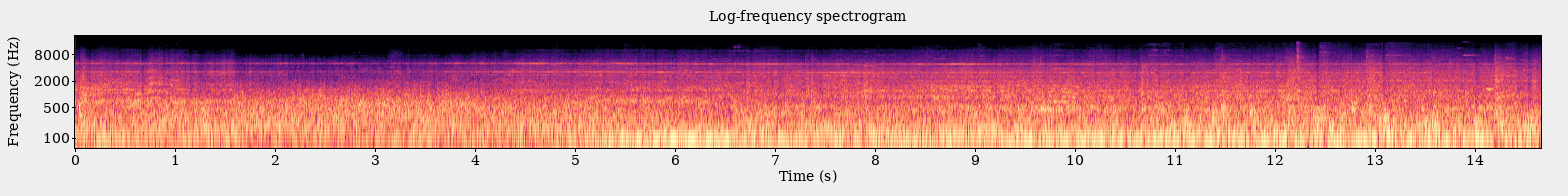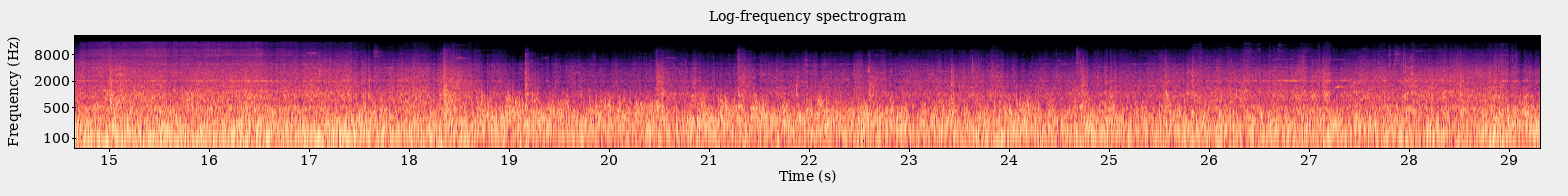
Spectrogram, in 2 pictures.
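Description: Two passenger trains passing each other on adjacent tracks: the arriving WDP4 diesel-hauled train and its coaches go by close while the train being ridden rolls out. The rumble is steady, with a low drone in the first half as the locomotive goes by, thin wheel squeal in the first half, and quick clicks of wheels over rail joints through the second half.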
